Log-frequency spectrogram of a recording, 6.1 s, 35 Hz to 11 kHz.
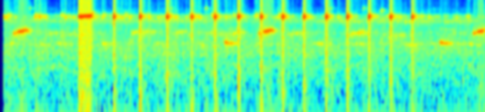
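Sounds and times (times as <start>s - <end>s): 
Eleutherodactylus locustus whistle and ticks in El Yunque National Forest Puerto Rico: 0.2s - 5.3s.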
